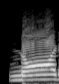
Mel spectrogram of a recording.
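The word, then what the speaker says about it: gnawed: इट was evident that the unresolved quarrel still नॉड एट हिम, ठीक है, जी silent होता है यहाँ पे, नॉड एट हिम, नॉड का मतलब बॉदर्ड।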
